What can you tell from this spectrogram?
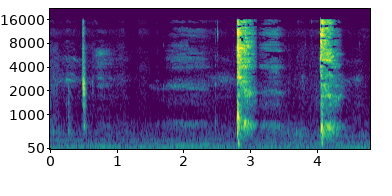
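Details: Two sharp, isolated single coughs about a second apart after a faint throat sound, over low room noise; a sick young boy seen by a doctor and given a nebulizer, often ill in winter.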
